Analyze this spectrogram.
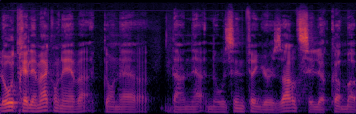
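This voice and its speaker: An animated man talks at a very fast pace with ordinary pitch variation. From Quebec, Bas-Saint-Laurent. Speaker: business coach. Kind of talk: interview.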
